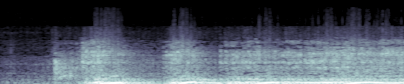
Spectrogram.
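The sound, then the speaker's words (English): A truck engine, started on the key, turns over and roars to life, revving loudly in a couple of surges before settling into a steady, rumbling drone as a professor from the London Zoo drives it off. “Hey, where's he going with the truck?”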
